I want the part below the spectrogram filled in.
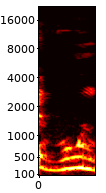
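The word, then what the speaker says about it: wound: अगर चोट के सेंस में यूज़ कर रहे हैं तो आप इसे वून बोलेंगे।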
